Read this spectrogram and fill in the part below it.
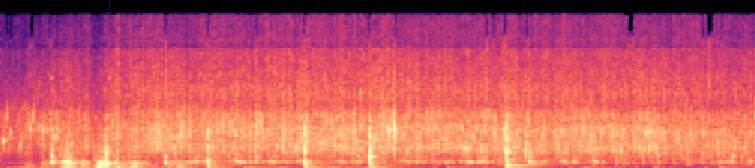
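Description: Spices and ingredients for a restaurant-style chicken jalfrezi toasting in a hot pan, a steady close sizzle broken by regular scrapes and knocks of a stirring utensil, with no talk.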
